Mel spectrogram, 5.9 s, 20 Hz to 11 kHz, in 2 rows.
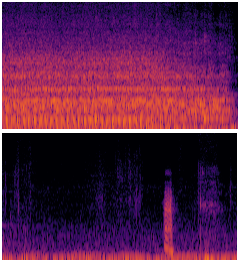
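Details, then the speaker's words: Honda HRC216 commercial-grade mower, in cold weather, after sitting in storage with a suspected stuck float; the engine catches, the choke comes off, and it settles into an even, steady idle, with smoke still clearing. It starts and idles normally. "well it idles it starts choke comes off so far so good"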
